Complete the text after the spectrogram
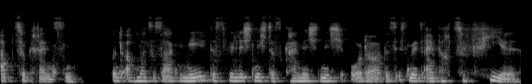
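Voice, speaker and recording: A woman speaks with a very deep, low pitch, a dark, mellow tone and vocal fry. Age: 50s. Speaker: family doctor. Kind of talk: interview.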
